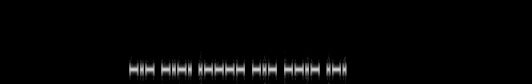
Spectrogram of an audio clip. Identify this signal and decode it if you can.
Morse code, heard as a keyed tone, about 46 wpm, 700 Hz. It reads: KC1KQR
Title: USA Call Signs - 6 Characters - Repeated 2x - 45wpm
